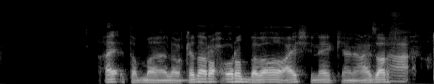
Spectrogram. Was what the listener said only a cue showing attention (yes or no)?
yes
